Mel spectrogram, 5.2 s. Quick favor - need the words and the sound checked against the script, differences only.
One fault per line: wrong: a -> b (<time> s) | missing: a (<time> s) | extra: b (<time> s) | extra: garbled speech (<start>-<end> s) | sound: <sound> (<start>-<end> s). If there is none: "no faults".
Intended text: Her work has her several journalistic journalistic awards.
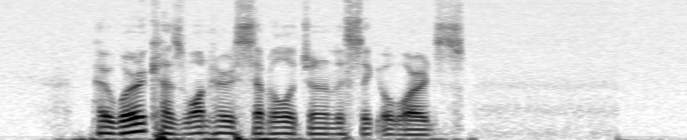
extra: won (1.4 s)
missing: journalistic (2.9 s)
